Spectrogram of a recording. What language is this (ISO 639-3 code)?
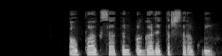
pus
